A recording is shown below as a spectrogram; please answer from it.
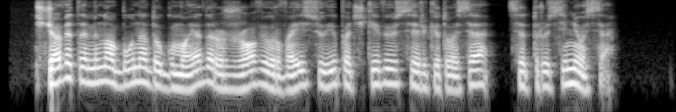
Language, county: Lithuanian, Alytus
